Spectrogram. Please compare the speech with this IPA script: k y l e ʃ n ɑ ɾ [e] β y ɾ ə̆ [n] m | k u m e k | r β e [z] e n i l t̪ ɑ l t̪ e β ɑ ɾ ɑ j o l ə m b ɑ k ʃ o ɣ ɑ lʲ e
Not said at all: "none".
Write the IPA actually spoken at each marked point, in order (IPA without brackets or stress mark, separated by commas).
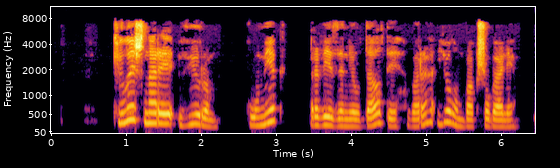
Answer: e, none, z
